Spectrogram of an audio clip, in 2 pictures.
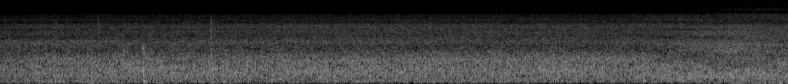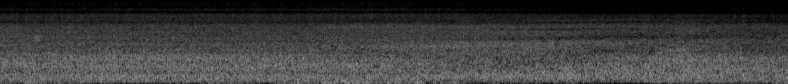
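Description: Continuous rushing water of a flowing stream, broad and steady throughout, close and fairly loud with no voices.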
